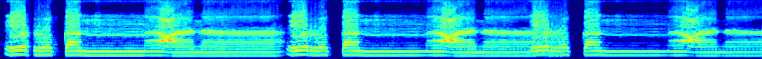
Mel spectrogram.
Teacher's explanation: cara membacanya harus diidghamkan dan disertai dengan dengung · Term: idgham mutajanisain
